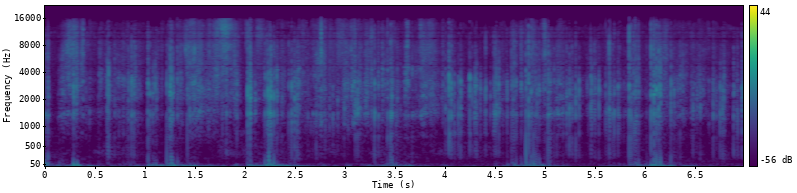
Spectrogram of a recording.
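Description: Fingernails scratch and tap the skin of a whole, solid red-yellow apple held in both hands. The sound is a dense run of crisp, crinkly scratches with bright hiss, broken by short dull thuds that die away almost at once.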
